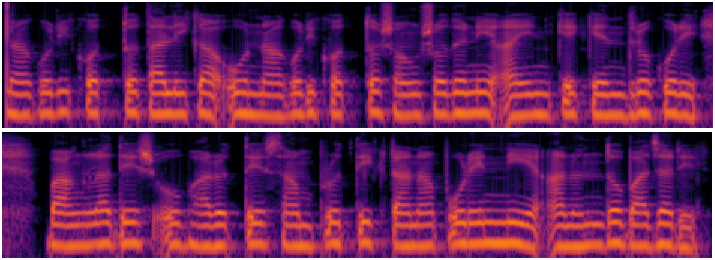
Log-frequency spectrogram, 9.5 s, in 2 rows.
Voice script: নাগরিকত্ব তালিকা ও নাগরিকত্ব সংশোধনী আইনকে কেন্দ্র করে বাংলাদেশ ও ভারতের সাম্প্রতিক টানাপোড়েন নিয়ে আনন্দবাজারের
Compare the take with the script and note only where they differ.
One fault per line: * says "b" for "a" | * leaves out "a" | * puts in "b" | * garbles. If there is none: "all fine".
all fine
